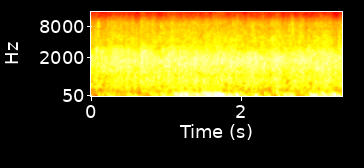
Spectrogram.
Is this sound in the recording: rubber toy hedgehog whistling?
no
